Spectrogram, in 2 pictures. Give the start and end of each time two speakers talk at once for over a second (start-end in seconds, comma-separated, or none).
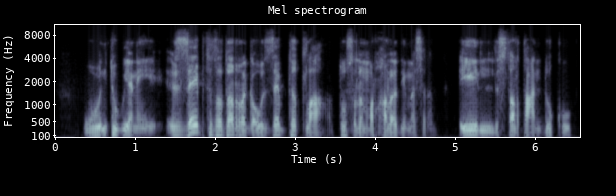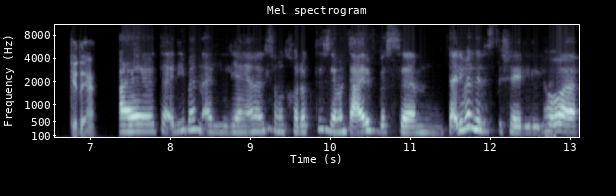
none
